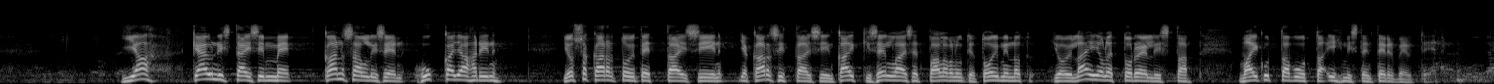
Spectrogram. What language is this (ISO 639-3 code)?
fin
